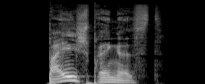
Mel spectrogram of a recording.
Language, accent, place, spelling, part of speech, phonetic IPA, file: German, Germany, Berlin, beisprängest, verb, [ˈbaɪ̯ˌʃpʁɛŋəst], De-beisprängest.ogg
- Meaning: second-person singular dependent subjunctive II of beispringen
